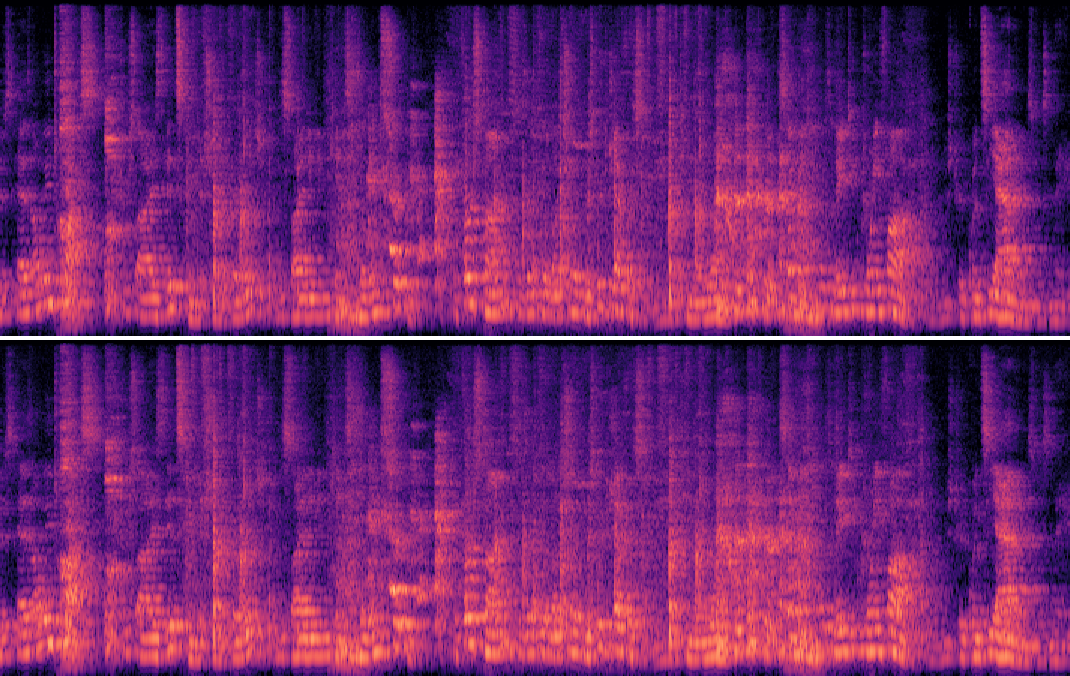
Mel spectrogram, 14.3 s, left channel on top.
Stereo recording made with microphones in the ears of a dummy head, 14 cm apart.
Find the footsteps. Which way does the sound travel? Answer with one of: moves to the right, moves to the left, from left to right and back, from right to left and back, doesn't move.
from right to left and back.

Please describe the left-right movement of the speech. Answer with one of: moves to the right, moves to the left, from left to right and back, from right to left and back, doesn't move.
doesn't move.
